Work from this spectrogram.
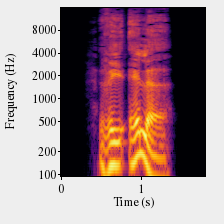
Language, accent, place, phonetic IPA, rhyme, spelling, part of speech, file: German, Germany, Berlin, [ʁeˈɛlə], -ɛlə, reelle, adjective, De-reelle.ogg
- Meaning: inflection of reell: 1. strong/mixed nominative/accusative feminine singular 2. strong nominative/accusative plural 3. weak nominative all-gender singular 4. weak accusative feminine/neuter singular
